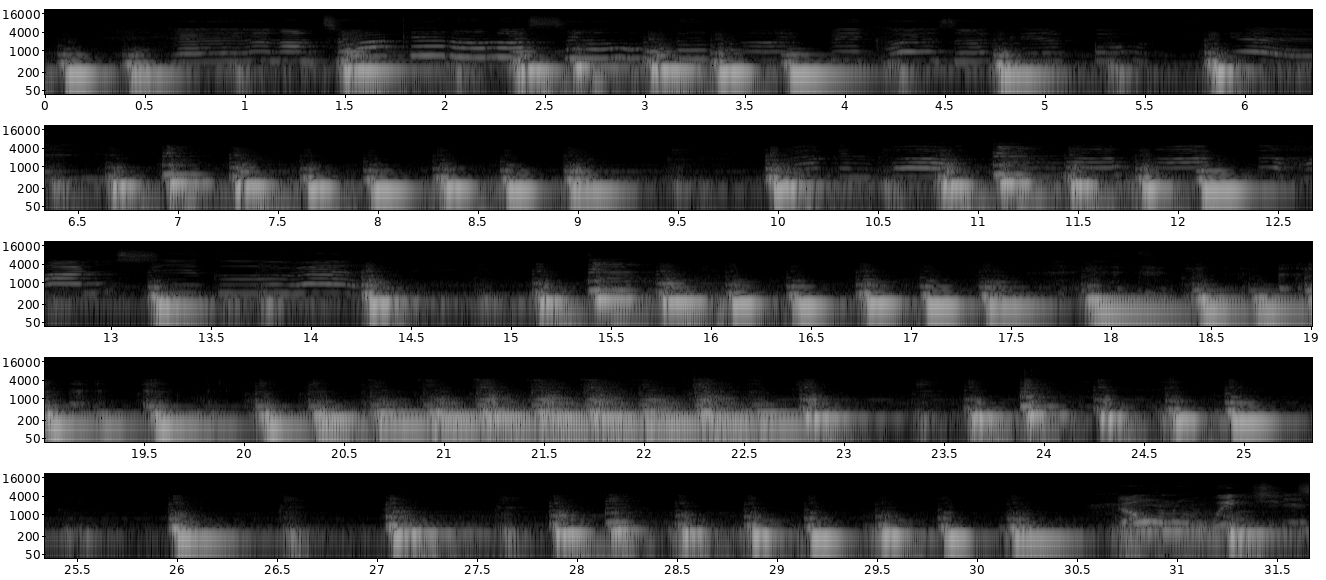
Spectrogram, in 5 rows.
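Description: Banjo ukulele played through its transducer pickup into an Electro-Harmonix Micro POG octave pedal and a Mesa 5:25 amp, with rapid picked notes and, just past the middle, a few seconds of held, lower chords. A woman's voice sings along in places.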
